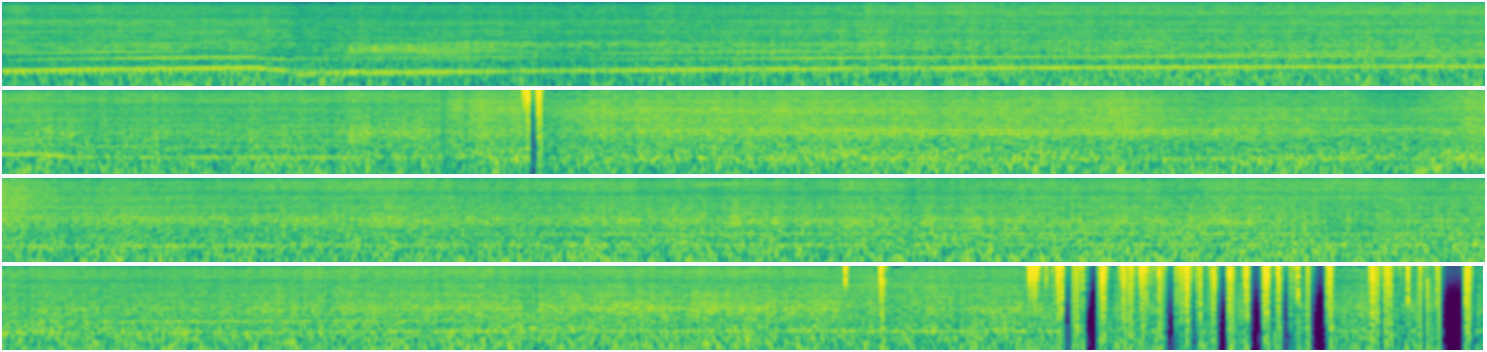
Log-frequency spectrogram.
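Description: Sportbike engine accelerating, with its pitch rising through the gears and dropping at two upshifts, about a second and a half in and again about eight seconds in. It then runs steadily at highway speed under heavy wind rush. Near the end the sound breaks up into short choppy fragments.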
